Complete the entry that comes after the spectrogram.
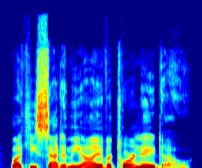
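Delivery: usual speaking voice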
